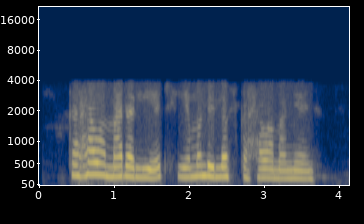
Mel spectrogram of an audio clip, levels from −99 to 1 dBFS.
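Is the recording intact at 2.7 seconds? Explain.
No, the speech at 2.7 s is degraded by tandem speech coding, which runs through the whole clip. The sound has the layered roughness of a narrowband speech codec such as AMR-NB re-encoded by a CVSD stage, with nothing above 3.9 kHz. The result is muffled, gritty and warbly.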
